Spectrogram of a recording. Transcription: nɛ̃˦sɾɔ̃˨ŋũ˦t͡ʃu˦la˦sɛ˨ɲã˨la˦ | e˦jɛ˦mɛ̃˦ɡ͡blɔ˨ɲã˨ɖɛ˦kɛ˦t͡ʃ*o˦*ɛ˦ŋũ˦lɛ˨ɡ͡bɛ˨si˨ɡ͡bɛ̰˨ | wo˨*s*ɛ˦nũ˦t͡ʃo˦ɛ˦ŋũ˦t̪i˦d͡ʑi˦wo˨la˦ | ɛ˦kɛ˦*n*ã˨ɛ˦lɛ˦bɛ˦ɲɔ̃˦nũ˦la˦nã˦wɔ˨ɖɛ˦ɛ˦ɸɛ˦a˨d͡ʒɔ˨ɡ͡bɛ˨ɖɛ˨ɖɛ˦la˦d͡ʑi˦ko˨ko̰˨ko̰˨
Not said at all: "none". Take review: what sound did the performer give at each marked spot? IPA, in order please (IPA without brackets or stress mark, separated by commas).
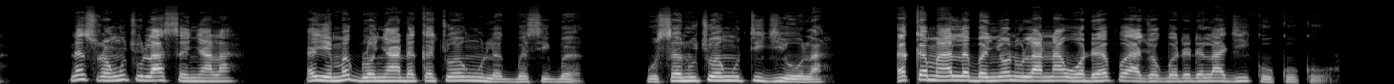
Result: o˦, s, m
